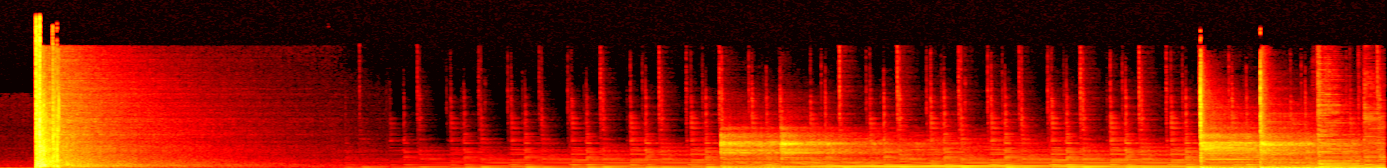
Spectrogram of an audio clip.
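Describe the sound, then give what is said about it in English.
A gunshot opens with one sharp, loud blast and a long decaying tail. A swelling music bed then fades in and builds steadily. “I shoot that one in the head.”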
